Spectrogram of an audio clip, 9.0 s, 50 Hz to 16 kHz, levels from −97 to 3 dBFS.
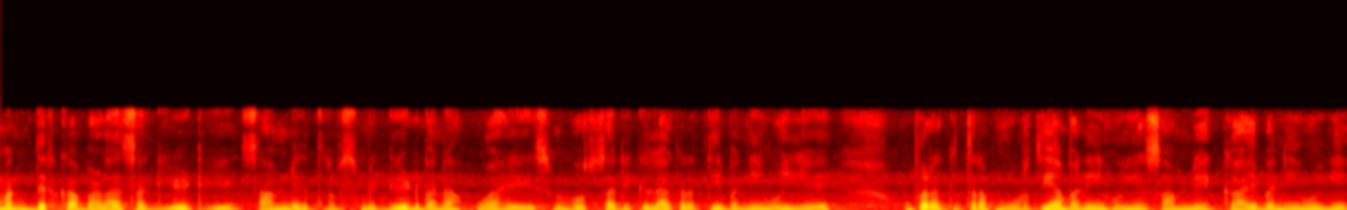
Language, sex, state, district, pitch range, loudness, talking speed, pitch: Hindi, male, Andhra Pradesh, Visakhapatnam, 140-155 Hz, -34 LUFS, 225 wpm, 145 Hz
